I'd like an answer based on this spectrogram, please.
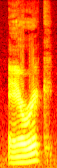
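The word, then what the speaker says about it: Airk: see Gavin O'Hara Lee his name is Eric and it's spelled a-i-r-k Eric Eric yes again sci-fi is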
